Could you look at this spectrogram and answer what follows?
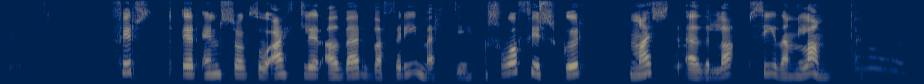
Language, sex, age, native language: Icelandic, female, 30-39, Icelandic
